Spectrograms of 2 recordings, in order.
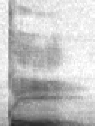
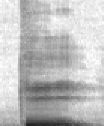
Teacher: Qaf bunyinya lebih dalam, dari bagian paling belakang lidah.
